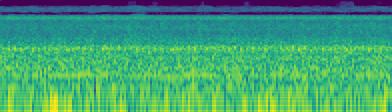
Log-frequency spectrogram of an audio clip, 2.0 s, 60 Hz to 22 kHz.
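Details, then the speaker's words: Mercedes SL600 V12 at idle on the car after a full overhaul of its previously badly repaired throttle body (ASR problem): internals moved to a case with clutch coil, motor brushes, wiring, connector and throttle-plate shaft bolt redone; smooth, steady idle, runs nice; normal idle. "as you can see it works pretty happy with the result you see the engine runs nice ready so we're good to go"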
